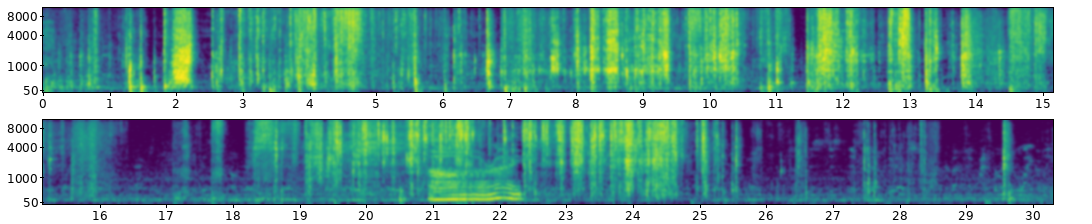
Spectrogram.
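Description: Trading card pack wrappers torn open and crinkled, with packs handled in quick bursts through the first half and again briefly about three-quarters through, then near quiet.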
